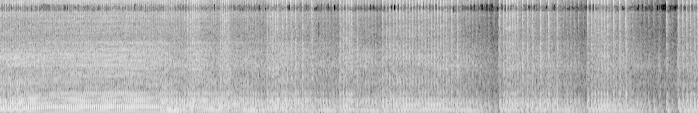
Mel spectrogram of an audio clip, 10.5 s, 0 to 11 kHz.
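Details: Kawasaki KLF300 Bayou 4x4 ATV, not started for 2 months: it idles evenly, then off idle on throttle the beat turns ragged and stuttering with rattly popping, a horrendous misfire; the owner suspects the timing.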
